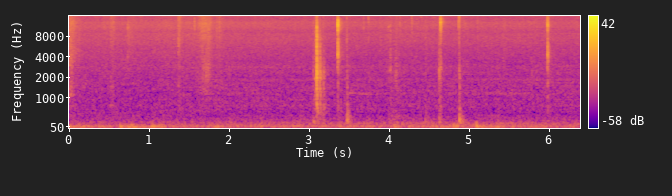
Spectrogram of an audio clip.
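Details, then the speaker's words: Husqvarna YTH24K48 riding mower with suspected fuel delivery problem, engine off: a handful of sharp, light clicks as the key is turned to first position; carburetor anti-backfire fuel solenoid working normally. "i definitely hear it clicking on and off as i turn the key here so the anti-bike fire solenoid appears to be working"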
